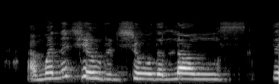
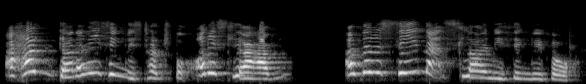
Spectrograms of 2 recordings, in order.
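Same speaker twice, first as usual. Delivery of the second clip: higher, fast protest; pleading child; 7 semitones higher, faster than usual. Acted. Matilda pleading with the headmistress, higher. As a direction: plead innocence.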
